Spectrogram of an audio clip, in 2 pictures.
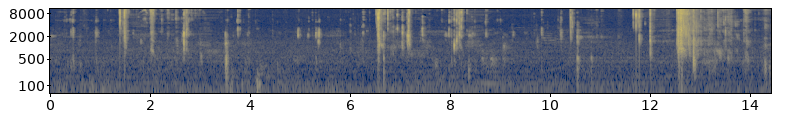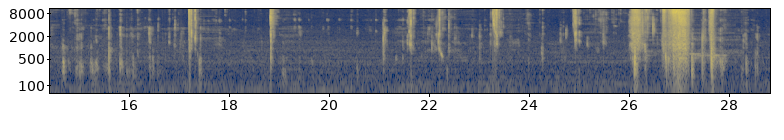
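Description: A person chewing pizza with wet lip smacks and soft clicks throughout. There are louder, longer spells of mouth noise about halfway through and again near the end, likely fresh bites.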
